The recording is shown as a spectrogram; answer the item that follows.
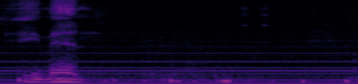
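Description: Near silence with a steady electrical hum from the sound system, after one short spoken word at the very start. A few faint low thuds come after it.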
